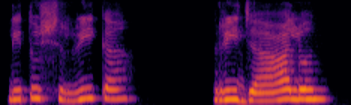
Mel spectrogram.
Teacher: جو صورتیں ہیں ان میں را کو باریک پڑھا جاتا ہے، را کے نیچے زیر ہو، باریک پڑھیں گے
